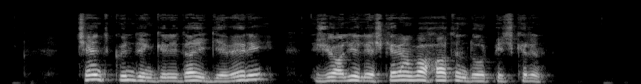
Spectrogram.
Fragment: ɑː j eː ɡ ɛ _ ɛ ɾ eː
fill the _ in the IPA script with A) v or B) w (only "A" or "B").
A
